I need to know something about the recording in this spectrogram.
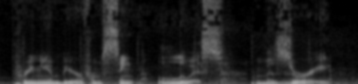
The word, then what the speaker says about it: Missouri: Louis Missouri or missourah as I've heard some people pronounce it which I don't know how you get the letter I to sound like ah if you can explain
